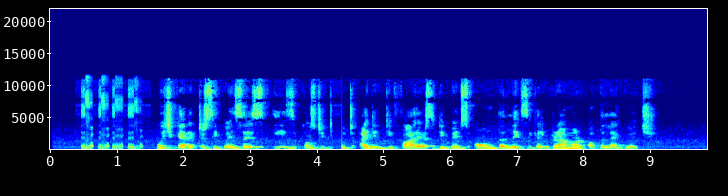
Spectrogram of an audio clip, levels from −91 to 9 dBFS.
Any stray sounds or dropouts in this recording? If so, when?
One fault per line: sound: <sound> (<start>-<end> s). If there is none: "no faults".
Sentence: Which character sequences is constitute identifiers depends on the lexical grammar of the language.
sound: laugh (0.5-1.4 s)
sound: dropout (4.2-4.4 s)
